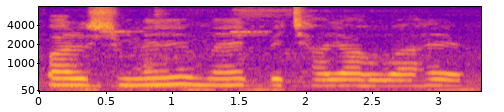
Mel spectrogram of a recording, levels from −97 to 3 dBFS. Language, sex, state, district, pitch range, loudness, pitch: Hindi, female, West Bengal, Alipurduar, 210-230 Hz, -17 LUFS, 225 Hz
